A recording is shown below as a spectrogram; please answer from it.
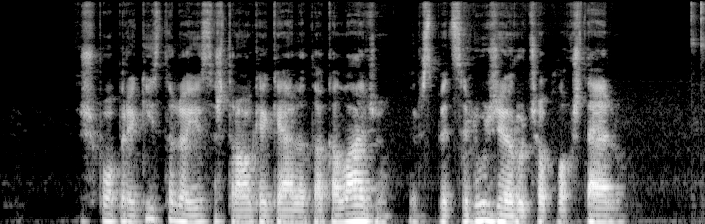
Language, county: Lithuanian, Utena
